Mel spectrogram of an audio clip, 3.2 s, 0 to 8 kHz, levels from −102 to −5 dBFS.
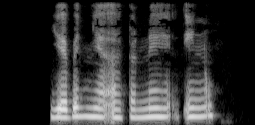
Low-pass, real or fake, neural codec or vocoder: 7.2 kHz; real; none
